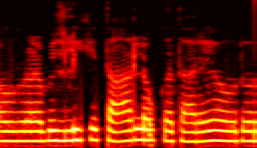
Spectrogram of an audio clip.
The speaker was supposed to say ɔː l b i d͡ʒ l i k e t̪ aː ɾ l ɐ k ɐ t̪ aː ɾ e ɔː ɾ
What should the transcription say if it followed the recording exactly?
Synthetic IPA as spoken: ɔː ɾ b ɪ d͡ʒ l i k e t̪ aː ɾ l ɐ k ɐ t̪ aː ɾ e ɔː ɾ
